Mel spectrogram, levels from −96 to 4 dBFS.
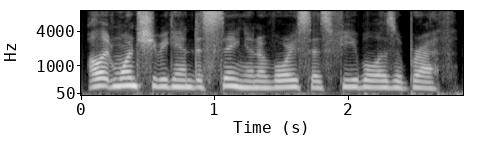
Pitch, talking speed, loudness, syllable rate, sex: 195 Hz, 315 wpm, -19 LUFS, 6.6 syllables/s, female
